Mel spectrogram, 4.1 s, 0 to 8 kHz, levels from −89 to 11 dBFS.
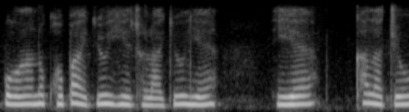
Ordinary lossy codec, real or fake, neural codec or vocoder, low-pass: Opus, 32 kbps; fake; codec, 24 kHz, 0.9 kbps, WavTokenizer, medium speech release version 2; 7.2 kHz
